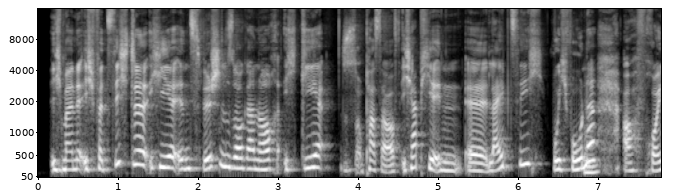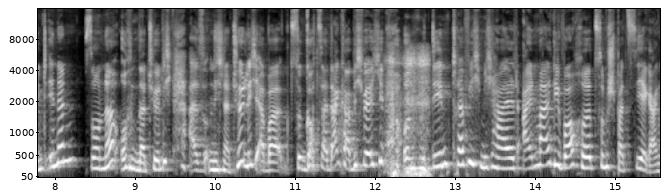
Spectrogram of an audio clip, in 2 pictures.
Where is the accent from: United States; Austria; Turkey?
Turkey; moved away as an adult; now in Germany; ich bin ja in der Türkei aufgewachsen und war 23 Jahre alt, als ich nach Deutschland gezogen bin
